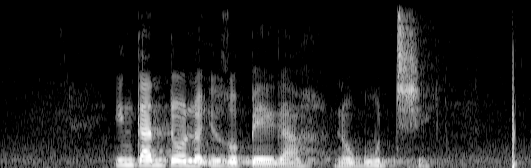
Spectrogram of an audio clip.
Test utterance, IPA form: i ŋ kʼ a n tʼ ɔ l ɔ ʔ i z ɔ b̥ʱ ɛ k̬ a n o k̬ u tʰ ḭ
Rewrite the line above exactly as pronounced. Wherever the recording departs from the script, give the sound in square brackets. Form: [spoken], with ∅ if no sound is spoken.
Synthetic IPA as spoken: i ŋ kʼ a n tʼ ɔ l ɔ ʔ i z ɔ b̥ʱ ɛ k̬ a n o k̬ [uː] tʰ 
